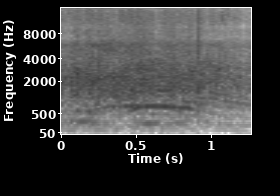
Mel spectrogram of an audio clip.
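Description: A studio audience at a sitcom taping breaks into loud, sustained applause for the actors, a dense wash of clapping that fades slightly at the end.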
